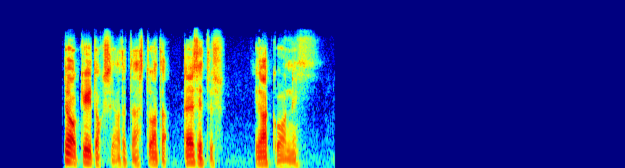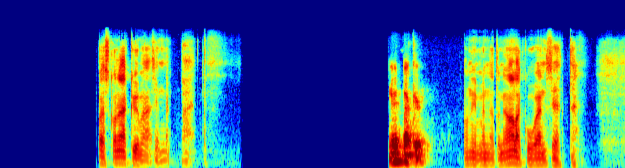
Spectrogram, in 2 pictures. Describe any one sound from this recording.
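An older man speaks calmly over an online call, in short phrases.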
